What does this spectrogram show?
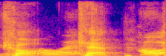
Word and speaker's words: Koepp: Now, David, I feel like I'm mispronouncing his name. Koepp? David Koepp.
